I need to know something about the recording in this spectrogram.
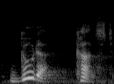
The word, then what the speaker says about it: Gutekunst: That would be the Gouda cheese, or shall I say the Gutekunst cheese, right? If nothing else, once and for all, that'll teach you how to say the Packers' new general manager's name. It is Brian Gutekunst.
